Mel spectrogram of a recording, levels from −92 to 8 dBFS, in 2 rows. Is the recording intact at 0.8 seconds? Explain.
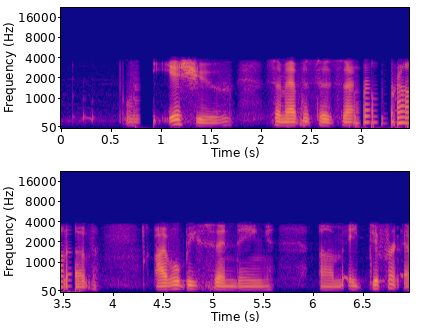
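No. At 0.8 seconds the sound briefly turns into a held, buzzy tone that quickly fades to silence, then returns through a short cross-fade at 0.92 s. This is packet loss with pitch repetition, spanning 0.74 to 0.92 s. About 180 ms of audio went missing, which fits a run of roughly nine 20 ms packets. The receiver filled the gap by looping the last pitch period and fading it out over about 50 ms.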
